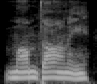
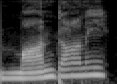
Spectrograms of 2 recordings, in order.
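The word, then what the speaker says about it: Mamdani: Well, I think first and foremost, if you look at Zoran, mom Donnie, and by the way, Cuomo kept saying Mandonni like M O N.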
